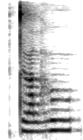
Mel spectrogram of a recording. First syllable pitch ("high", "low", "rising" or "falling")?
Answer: low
